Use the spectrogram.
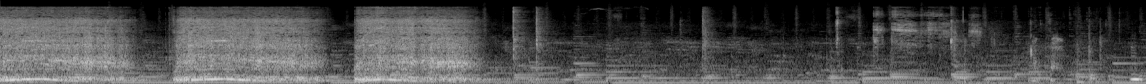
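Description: A mixer grinder pulses on and off while coarsely grinding raw mango chutney. It gives three loud, close whirring bursts with short gaps between them, then quieter clattering and handling with a voice in the background.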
